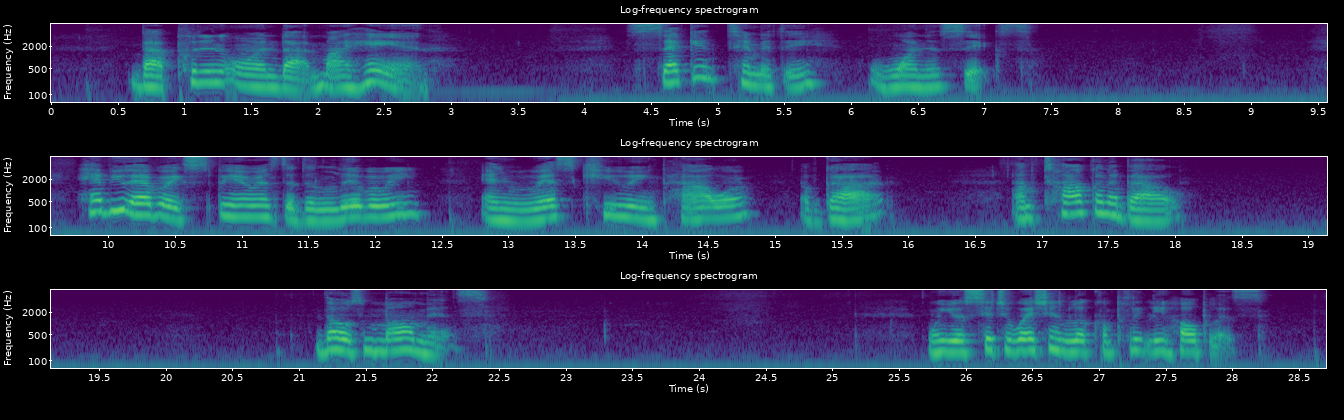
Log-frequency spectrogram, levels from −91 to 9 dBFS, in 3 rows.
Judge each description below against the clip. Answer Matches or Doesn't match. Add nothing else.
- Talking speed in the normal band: Doesn't match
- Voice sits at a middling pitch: Doesn't match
